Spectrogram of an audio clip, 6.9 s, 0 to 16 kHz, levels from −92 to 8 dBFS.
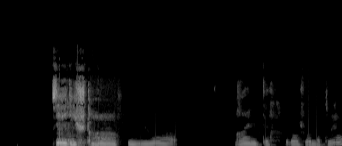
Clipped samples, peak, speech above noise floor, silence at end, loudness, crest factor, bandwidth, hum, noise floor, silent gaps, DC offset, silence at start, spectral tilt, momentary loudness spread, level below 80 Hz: under 0.1%; -20 dBFS; 49 dB; 0 s; -37 LUFS; 22 dB; 11 kHz; none; -88 dBFS; none; under 0.1%; 1.05 s; -2.5 dB/octave; 21 LU; -72 dBFS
